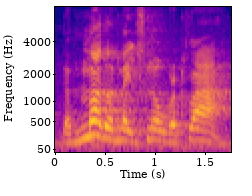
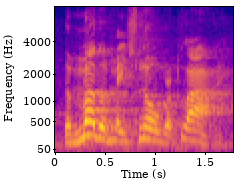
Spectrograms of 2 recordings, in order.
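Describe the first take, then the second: No difference in how they are said.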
